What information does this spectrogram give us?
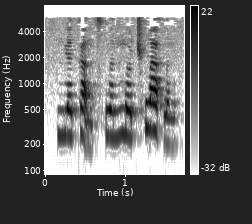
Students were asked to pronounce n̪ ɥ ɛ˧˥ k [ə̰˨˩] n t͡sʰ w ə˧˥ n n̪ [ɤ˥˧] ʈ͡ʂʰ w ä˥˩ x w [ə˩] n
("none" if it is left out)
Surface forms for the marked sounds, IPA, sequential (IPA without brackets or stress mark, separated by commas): a̰˨˩, ɤ˧˥, ə˩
